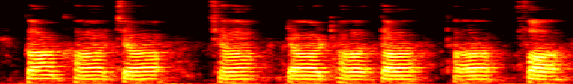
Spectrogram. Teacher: अघोष व्यंजन जिनको उच्चारित करते समय स्वर तंत्रियों का घोष या नाद सम्मिलित नहीं होता है, अघोष कहलाते हैं। ठीक है, जिनमें कोई मतलब एक कंपनी, समझिएगा, कंपनता उत्पन्न नहीं होती।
